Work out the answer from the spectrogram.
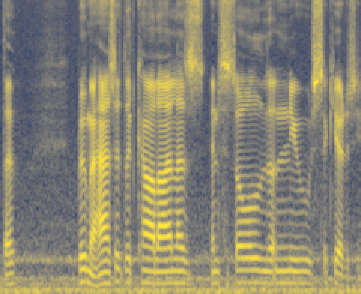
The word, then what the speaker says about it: Carlisle: Castle Carlisle Carlisle, I think. That's how you pronounce it. Carlisle. You leave out the S's.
